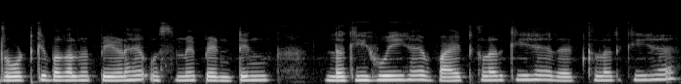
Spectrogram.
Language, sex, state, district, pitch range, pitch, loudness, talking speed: Hindi, female, Uttar Pradesh, Lucknow, 185-205 Hz, 195 Hz, -16 LUFS, 165 wpm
